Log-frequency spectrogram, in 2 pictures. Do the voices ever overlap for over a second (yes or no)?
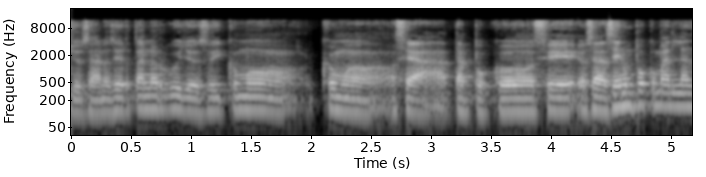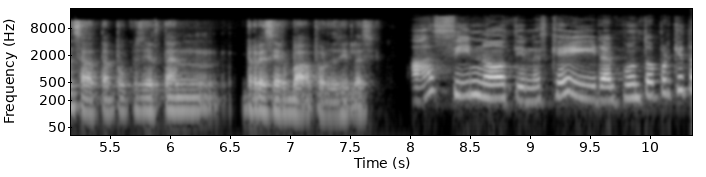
no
